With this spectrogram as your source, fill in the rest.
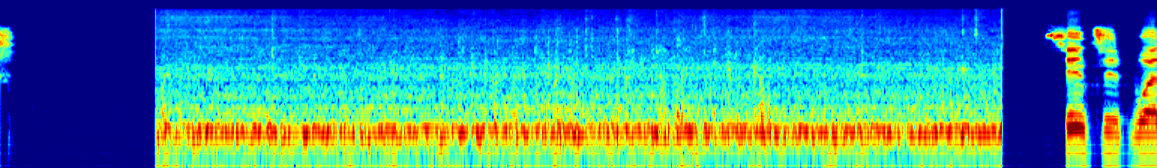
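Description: A coffee maker gurgles and hisses steadily as it brews.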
